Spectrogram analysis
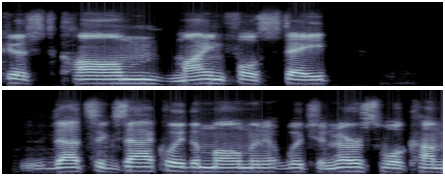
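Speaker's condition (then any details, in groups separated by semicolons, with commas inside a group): No condition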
